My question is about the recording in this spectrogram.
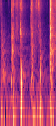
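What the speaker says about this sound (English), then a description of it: "I'm feeling called to shuffle some tarot first." Tarot cards shuffled by hand in a few quick riffling bursts, close and fairly soft, with short pauses between each flurry of card noise.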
